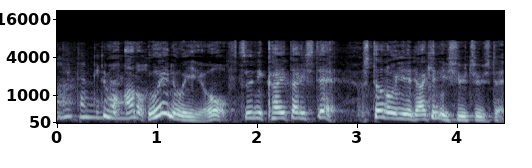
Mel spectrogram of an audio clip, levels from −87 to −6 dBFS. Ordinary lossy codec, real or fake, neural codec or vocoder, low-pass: none; fake; codec, 16 kHz, 16 kbps, FreqCodec, smaller model; 7.2 kHz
